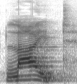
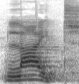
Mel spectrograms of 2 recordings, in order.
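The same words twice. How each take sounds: Both takes have the same delivery.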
